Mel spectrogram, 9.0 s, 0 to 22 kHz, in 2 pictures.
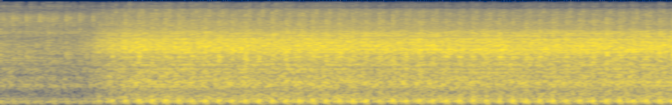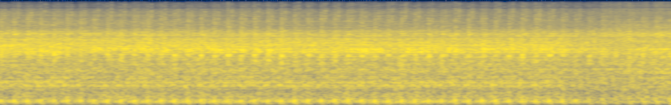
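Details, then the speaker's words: Single-cylinder S-1115 diesel driving a rice mill, symptoms thick black smoke, high fuel use, radiator overheating: slow heavy thudding beat about 220 per minute, labouring under too-strong mill load though throttle not high. "इसे देखने के बाद पहला परीक्षण यह पता चला है कि इस चावल मिल के लिए गैस बहुत अधिक नहीं है, लेकिन लोड इतना मजबूत है कि डीजल इंजन स्वचालित रूप से गैस का उत्सर्जन करता है, देखें, आप इसे ध्वनि से सुन सकते हैं"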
